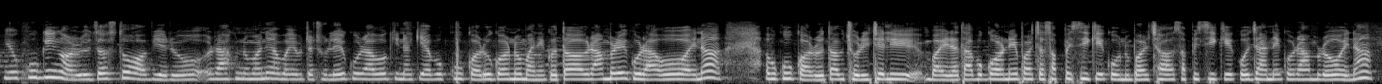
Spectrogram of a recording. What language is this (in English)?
Nepali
